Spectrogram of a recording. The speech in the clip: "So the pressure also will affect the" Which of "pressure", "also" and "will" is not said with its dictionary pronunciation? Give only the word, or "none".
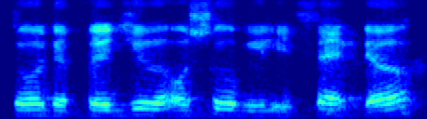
pressure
